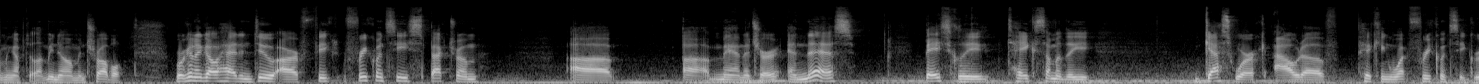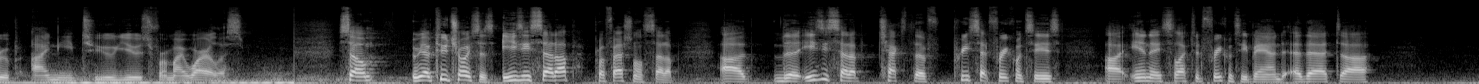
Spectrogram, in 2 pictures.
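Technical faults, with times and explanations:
Nothing stood out on listening.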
